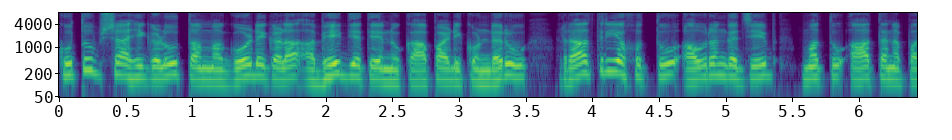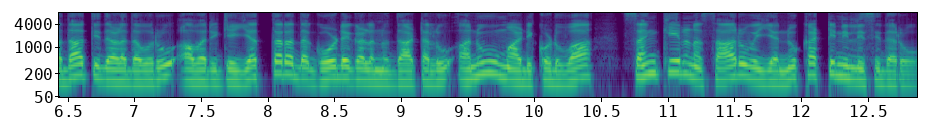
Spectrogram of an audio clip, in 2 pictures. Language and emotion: Kannada, neutral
